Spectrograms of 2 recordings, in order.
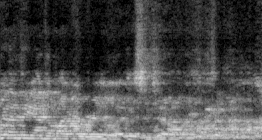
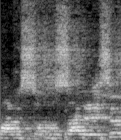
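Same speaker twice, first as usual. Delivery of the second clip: ordinary delivery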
